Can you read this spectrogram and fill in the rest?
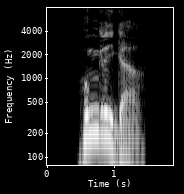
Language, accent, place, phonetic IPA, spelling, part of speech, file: German, Germany, Berlin, [ˈhʊŋʁɪɡɐ], hungriger, adjective, De-hungriger.ogg
- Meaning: 1. comparative degree of hungrig 2. inflection of hungrig: strong/mixed nominative masculine singular 3. inflection of hungrig: strong genitive/dative feminine singular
